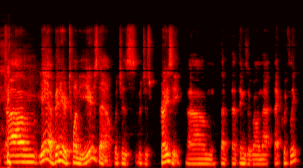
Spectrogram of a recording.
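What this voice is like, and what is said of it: Slight American accent. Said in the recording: “I get a bit of an accent there too... it's still there. I can't get rid of it... Originally from Los Angeles, California”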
